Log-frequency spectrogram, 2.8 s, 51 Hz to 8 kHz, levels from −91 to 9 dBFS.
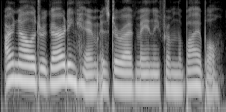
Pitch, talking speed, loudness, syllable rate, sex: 170 Hz, 210 wpm, -16 LUFS, 6.7 syllables/s, female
